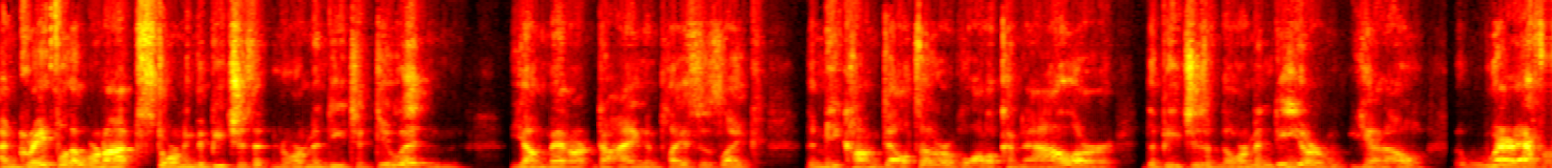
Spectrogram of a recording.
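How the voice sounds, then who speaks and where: Somewhat breathy speech comes at a moderate pace with ordinary pitch variation against a quiet background. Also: man, medium pitch for a man. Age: 50s. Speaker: political strategist. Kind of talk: interview. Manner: repeats words when starting phrases.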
